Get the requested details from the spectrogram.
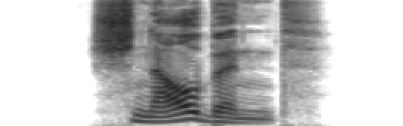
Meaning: present participle of schnauben
- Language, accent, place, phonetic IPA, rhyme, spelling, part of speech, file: German, Germany, Berlin, [ˈʃnaʊ̯bn̩t], -aʊ̯bn̩t, schnaubend, verb, De-schnaubend.ogg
